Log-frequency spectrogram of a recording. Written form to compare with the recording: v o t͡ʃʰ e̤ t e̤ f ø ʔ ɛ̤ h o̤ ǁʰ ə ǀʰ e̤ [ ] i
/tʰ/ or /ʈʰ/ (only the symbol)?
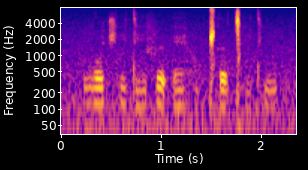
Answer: tʰ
